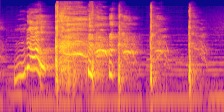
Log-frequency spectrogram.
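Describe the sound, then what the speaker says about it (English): A man coughs several times in harsh, close bursts mixed with throat clearing and strained vocal sounds. "you're bringing my cough back"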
